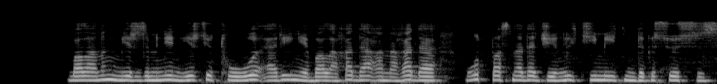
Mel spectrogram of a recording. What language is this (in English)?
Kazakh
